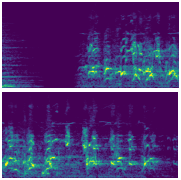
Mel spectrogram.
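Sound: police dog barking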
